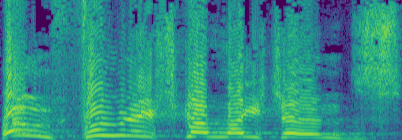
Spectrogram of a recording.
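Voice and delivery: very high, very loud, outraged angry shout. Quoting an angry letter to the Galatians as Paul: imitating angry Paul shouting. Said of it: "You want angry Paul?".

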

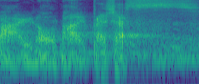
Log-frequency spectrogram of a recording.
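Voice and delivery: whispered creature voice, all breath, close and hushed. Showing how a creature guards treasure: Gollum voice. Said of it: "a Gollum-like inheritance".

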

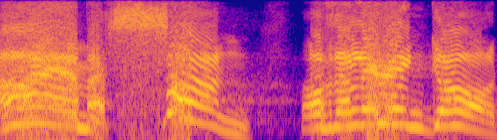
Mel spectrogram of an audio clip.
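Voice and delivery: mock full-voiced, slow, loud shout. Retelling walking out through the gates: retelling a shout. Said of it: "I shout at the top of my voice".

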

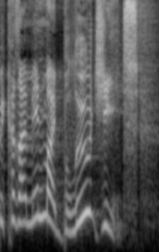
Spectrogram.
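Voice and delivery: acted shocked, offended tone. Retelling a scene where Ethel answers Lucy, mock-appalled as Ethel. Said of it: "in an appalled voice".

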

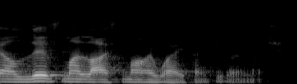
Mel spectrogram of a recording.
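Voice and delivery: ordinary talk

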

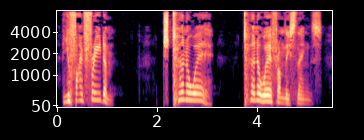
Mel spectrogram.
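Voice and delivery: soft, gentle, inviting, urging voice. Speaker voices the gentle voice, set against the enemy's voice: quiet, gentle voice. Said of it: "a quiet, gentle voice that says".

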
